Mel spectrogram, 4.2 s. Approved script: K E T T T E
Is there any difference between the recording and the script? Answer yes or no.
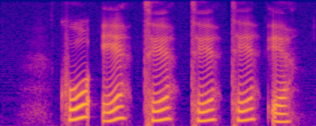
no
